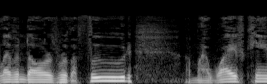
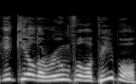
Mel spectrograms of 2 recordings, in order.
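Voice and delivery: mock caller; 9 semitones higher than usual. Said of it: "He's like".

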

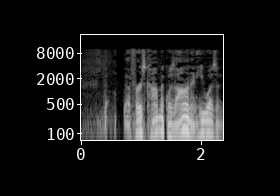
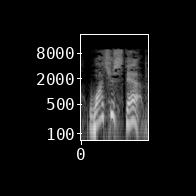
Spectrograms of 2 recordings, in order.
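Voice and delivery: sassy drag queen; 7 semitones higher, slower than usual. Retold or imitated. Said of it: "He's all".

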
